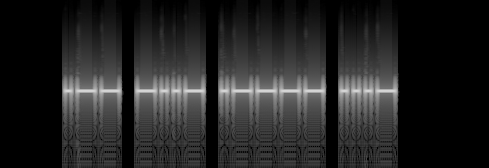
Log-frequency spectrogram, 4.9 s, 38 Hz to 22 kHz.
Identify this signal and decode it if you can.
Morse code, heard as a keyed tone, about 20 wpm, 700 Hz. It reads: WX1V
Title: USA Call Signs - 4 Characters - Repeated 3x - 20wpm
